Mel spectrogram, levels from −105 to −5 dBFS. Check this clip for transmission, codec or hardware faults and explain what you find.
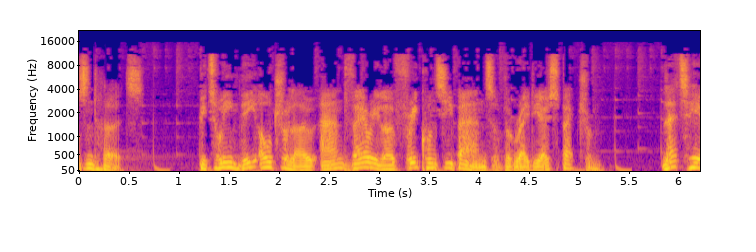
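No transmission, codec or hardware faults can be heard here.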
